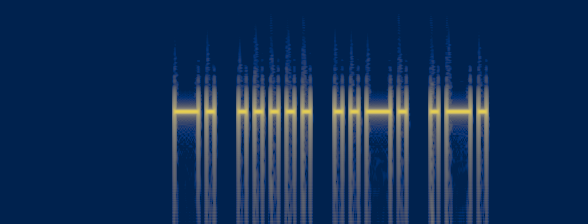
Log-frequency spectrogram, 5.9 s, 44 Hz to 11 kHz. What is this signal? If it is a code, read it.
Morse code, heard as a keyed tone, about 15 wpm, 700 Hz. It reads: N5FR
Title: USA Call Signs - 4 Characters - Repeated 2x - 15wpm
